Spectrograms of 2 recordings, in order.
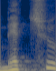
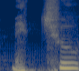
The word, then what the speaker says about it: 맥추: 예, 우리 맥주 감사절 우리 발음을 잘 하셔야 돼요. 맥주 그러시면 안 됩니다. 맥추 감사절, 보리를 추수하고 드리는 그런 감사절기입니다.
